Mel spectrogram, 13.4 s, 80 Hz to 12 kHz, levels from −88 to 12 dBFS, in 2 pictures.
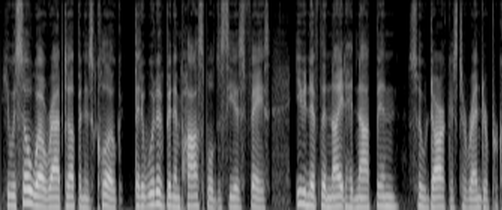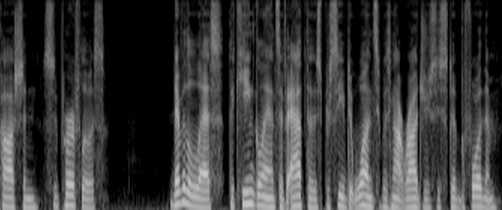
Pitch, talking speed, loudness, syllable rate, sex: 150 Hz, 225 wpm, -19 LUFS, 6.0 syllables/s, male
